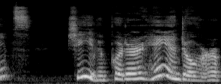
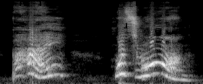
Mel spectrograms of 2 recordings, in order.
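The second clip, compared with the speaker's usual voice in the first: high, loud concern; alarmed question; 12 semitones higher, 10 dB louder, much slower than usual. A narrator's reading. Boy asks crying brother what is wrong, alarmed. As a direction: call out in sudden worry.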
